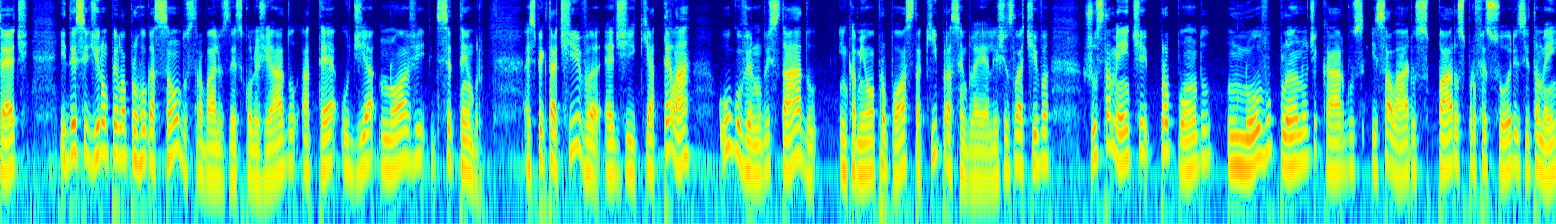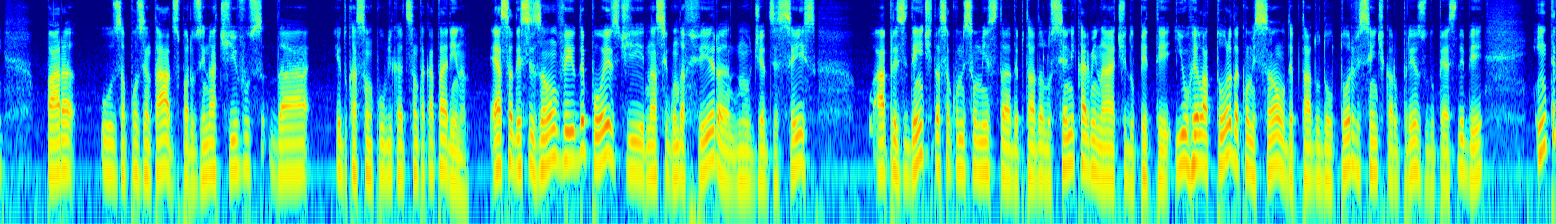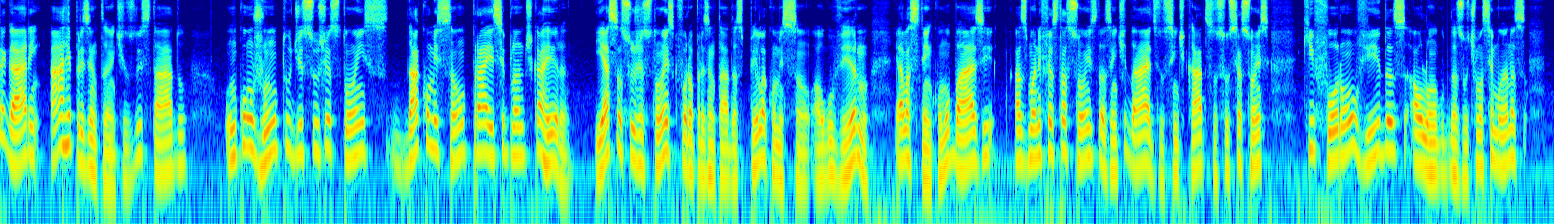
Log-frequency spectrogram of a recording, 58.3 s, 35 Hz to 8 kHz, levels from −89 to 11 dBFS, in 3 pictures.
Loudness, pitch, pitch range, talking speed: -22 LUFS, 140 Hz, 120-165 Hz, 140 wpm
